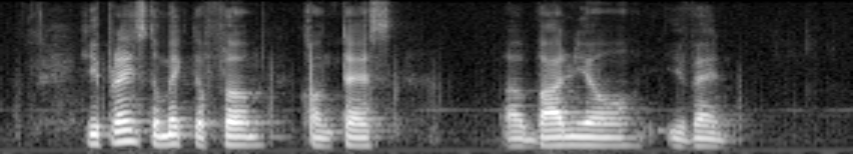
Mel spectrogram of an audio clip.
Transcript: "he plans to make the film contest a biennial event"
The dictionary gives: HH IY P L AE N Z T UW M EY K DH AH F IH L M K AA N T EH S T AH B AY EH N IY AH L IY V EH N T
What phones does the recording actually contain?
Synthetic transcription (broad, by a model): HH IY P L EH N S T UW M EY K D AH F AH M K AA N T EH S T AH B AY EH N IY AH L IY V EH N T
